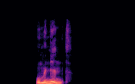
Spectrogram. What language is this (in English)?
Kabyle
